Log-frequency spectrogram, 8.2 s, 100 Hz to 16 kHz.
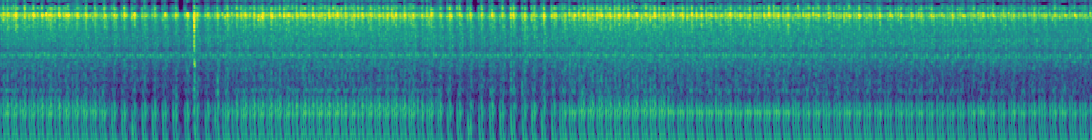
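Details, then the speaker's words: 2020 BMW S1000RR (K67) true cold start on the original 2020 stock software, flashed back to stock: high cold idle with an uneven, stumbling beat and skipped pulses. One ignition coil has failed; it needed several restarts. "so obviously you can hear that one of the coils just shot and um i had to you know restart it a couple times"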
